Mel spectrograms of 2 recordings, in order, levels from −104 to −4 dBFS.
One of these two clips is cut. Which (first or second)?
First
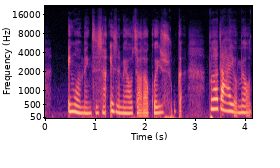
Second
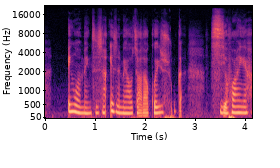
second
